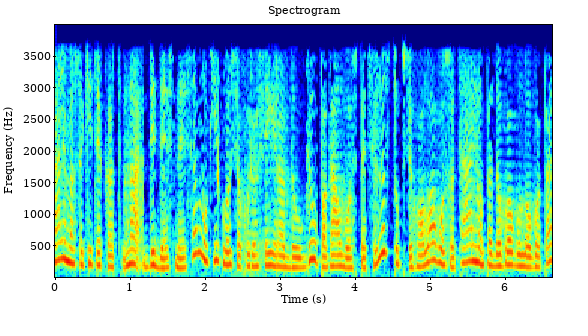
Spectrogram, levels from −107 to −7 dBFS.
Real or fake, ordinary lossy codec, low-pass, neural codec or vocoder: fake; AAC, 16 kbps; 3.6 kHz; codec, 16 kHz, 4.8 kbps, FACodec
